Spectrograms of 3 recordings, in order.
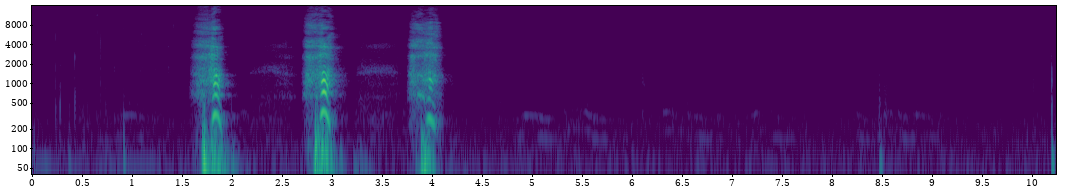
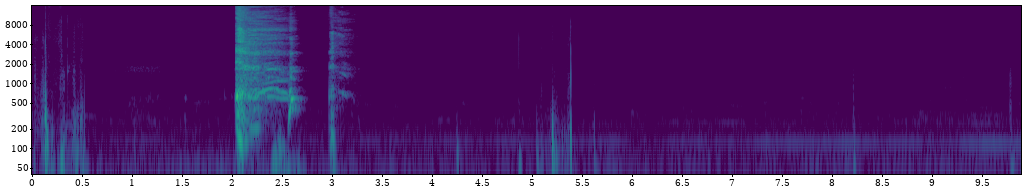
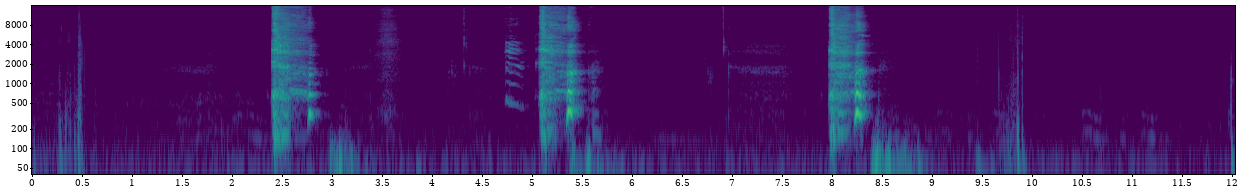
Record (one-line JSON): {"exhalation_length": "10.2 s", "exhalation_amplitude": 14650, "exhalation_signal_mean_std_ratio": 0.17, "cough_length": "9.9 s", "cough_amplitude": 8528, "cough_signal_mean_std_ratio": 0.19, "three_cough_length": "12.0 s", "three_cough_amplitude": 9315, "three_cough_signal_mean_std_ratio": 0.23, "survey_phase": "alpha (2021-03-01 to 2021-08-12)", "age": "65+", "gender": "Female", "wearing_mask": "No", "symptom_headache": true, "smoker_status": "Ex-smoker", "respiratory_condition_asthma": false, "respiratory_condition_other": false, "recruitment_source": "REACT", "submission_delay": "3 days", "covid_test_result": "Negative", "covid_test_method": "RT-qPCR"}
